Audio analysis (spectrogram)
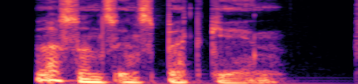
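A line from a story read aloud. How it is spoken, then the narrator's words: Whispering. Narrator (German): flüsterte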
